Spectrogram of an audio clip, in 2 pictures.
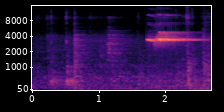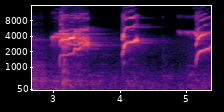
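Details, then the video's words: Excited caged male canary singing to stimulate a female for mating: sparse phrases with a long steady high whistle, then sharp downward-slurred notes separated by short pauses. "تغريد ذكر كناري هائج يريد تكسير القفص يحفز الأنثي لتزاوج"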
